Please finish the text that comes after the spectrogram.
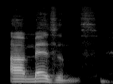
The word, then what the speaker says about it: Ahmoseisms: These are Ahmoseisms. That's the correct pronunciation. Ahmoseisms.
